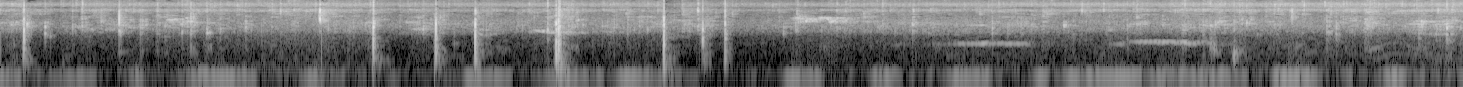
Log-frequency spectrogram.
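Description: Rain falling steadily as a hiss, with many separate heavy drops and drips striking sharply, the loudest about three seconds in. Two short low calls come around five seconds in.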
